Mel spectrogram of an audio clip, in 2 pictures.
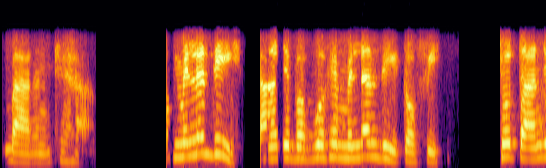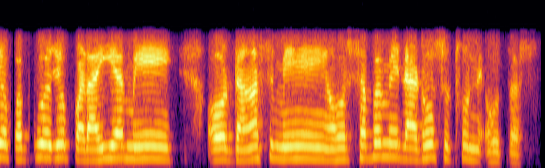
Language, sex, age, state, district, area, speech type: Sindhi, female, 45-60, Delhi, South Delhi, urban, conversation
